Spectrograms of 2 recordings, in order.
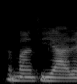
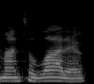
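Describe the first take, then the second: First: The double L is sounded like a Y. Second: The double L is sounded like an L. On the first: "the Spanish pronunciation would be the uh the Y" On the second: "the Italian would be"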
